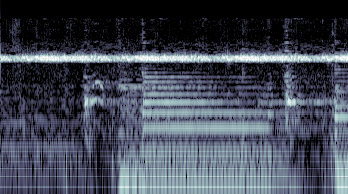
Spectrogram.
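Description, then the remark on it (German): A loud, steady high-pitched cricket chirping drones throughout, with lower tonal sounds swelling in the background. “Von laut zirpenden Grillen”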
